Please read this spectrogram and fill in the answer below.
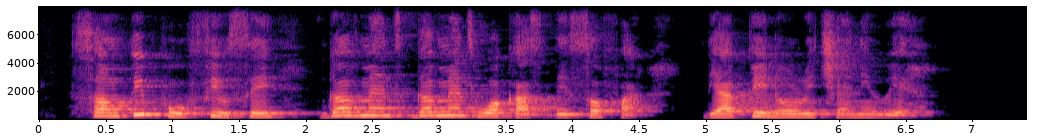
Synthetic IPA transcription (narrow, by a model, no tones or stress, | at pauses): sɔ̃mpipʰolfilseɡɔvamɛ̃ntɡɔvamɛ̃ntwɔkʰasdesɔfa | dɛapenoɹit͡ʃɛniwɛa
